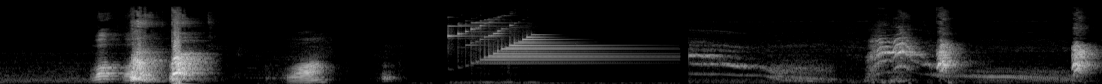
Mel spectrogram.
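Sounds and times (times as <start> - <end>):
dog barking sharply: 1.3 - 2.2, 9.4 - 9.6, 10.7 - 11.0
cat meowing: 6.9 - 7.8, 8.6 - 9.6.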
